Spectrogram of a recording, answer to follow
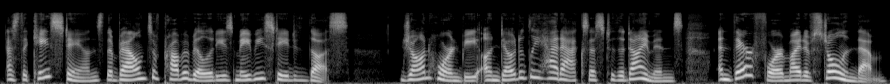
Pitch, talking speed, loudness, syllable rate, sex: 215 Hz, 175 wpm, -17 LUFS, 5.4 syllables/s, female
